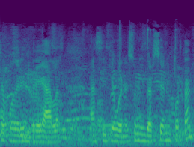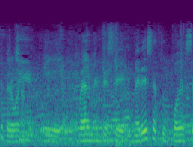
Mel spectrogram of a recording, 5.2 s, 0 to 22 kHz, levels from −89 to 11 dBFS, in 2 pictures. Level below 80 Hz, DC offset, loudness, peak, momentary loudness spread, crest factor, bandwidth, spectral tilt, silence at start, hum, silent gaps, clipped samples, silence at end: -44 dBFS; under 0.1%; -20 LUFS; -2 dBFS; 6 LU; 16 dB; 11.5 kHz; -6 dB/octave; 0 s; none; none; under 0.1%; 0 s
